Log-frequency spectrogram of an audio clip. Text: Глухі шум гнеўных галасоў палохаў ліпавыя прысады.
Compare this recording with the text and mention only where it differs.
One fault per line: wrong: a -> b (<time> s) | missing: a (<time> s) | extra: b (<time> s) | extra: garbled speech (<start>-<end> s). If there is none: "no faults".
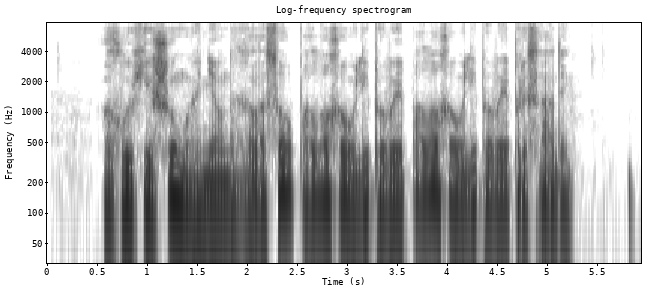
extra: палохаў ліпавыя (3.7 s)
